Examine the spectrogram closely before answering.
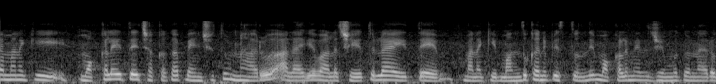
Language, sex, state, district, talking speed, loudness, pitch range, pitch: Telugu, female, Andhra Pradesh, Visakhapatnam, 125 wpm, -23 LUFS, 180-210 Hz, 190 Hz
